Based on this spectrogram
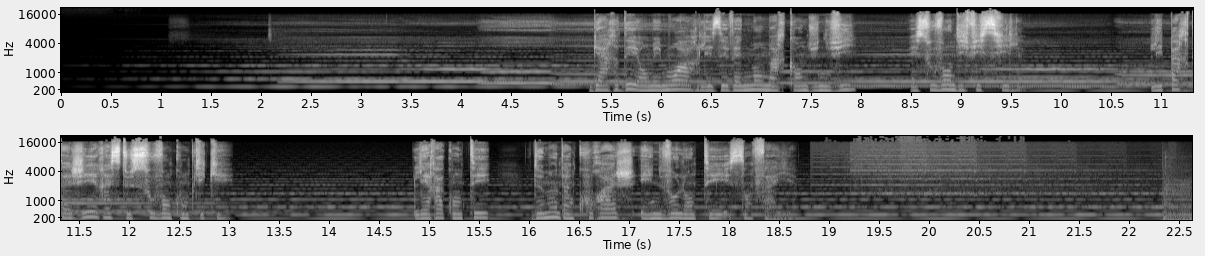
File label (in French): voix off doc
